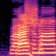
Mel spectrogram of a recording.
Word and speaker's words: Rashomon: Where they all have, am I saying it right? Rashomon, like the movie Rashomon?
